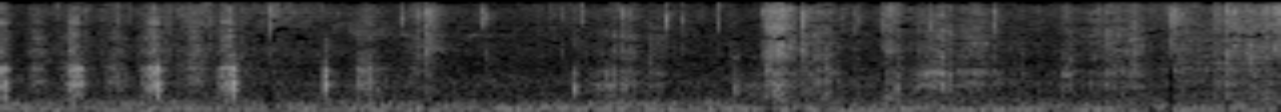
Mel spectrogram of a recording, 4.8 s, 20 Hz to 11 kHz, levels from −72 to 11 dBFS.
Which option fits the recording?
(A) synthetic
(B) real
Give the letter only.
B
